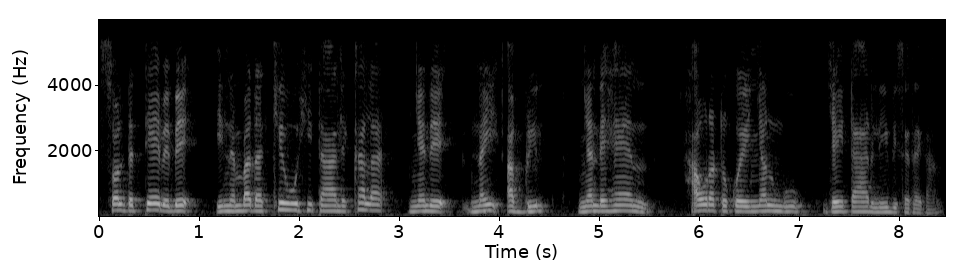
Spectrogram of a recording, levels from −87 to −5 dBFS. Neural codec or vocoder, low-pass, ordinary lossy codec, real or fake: none; 5.4 kHz; Opus, 16 kbps; real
